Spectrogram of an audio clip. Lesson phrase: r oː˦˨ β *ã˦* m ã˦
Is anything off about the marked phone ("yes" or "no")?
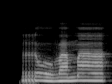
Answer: yes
